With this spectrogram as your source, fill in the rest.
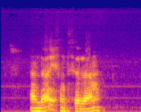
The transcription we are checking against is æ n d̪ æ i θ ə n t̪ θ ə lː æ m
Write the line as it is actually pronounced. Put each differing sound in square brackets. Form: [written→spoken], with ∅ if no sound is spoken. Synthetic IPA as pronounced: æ n d̪ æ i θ ə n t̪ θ ə [lː→rː] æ m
